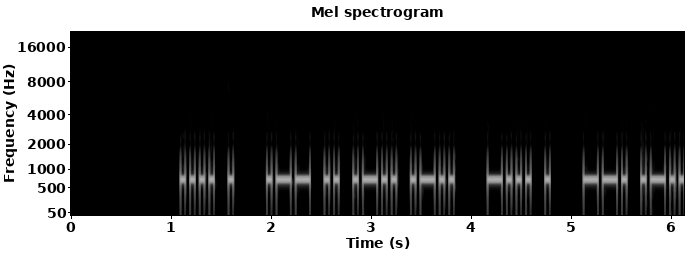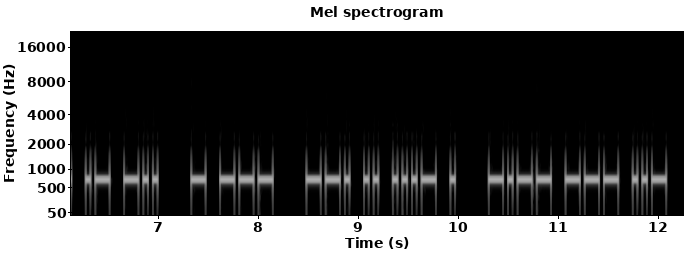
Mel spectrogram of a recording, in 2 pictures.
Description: Morse code, heard as a keyed tone, about 25 wpm, 700 Hz. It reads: HE WILL BE GLAD TO GIVE YOU
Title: Sentences from Top 800 Words 25wpm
